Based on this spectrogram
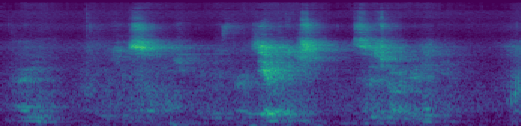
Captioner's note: attendees chattering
